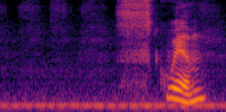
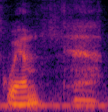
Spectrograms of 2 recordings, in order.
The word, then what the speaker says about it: Sequim: house, my aunt, in Sequim, even though I call it Sequim, but it's pronounced Sequim, and stayed with her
